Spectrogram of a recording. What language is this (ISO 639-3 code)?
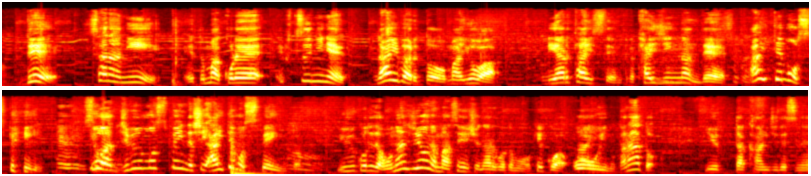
jpn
